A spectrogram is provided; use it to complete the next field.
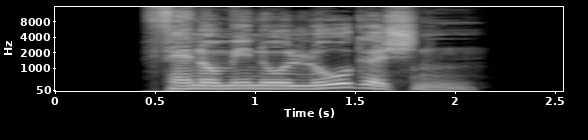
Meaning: inflection of phänomenologisch: 1. strong genitive masculine/neuter singular 2. weak/mixed genitive/dative all-gender singular 3. strong/weak/mixed accusative masculine singular
- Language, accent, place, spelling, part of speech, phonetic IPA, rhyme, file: German, Germany, Berlin, phänomenologischen, adjective, [fɛnomenoˈloːɡɪʃn̩], -oːɡɪʃn̩, De-phänomenologischen.ogg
